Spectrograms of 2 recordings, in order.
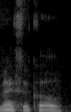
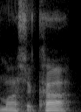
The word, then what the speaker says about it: Mexico: it mexico which is not ever actually even pronounced mexico uh it's actually pronounced mashika which sounds like mashayak and uh but that's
